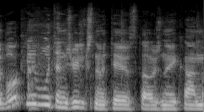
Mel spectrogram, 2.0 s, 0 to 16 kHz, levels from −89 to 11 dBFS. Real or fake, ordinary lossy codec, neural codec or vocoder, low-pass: real; AAC, 96 kbps; none; 14.4 kHz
